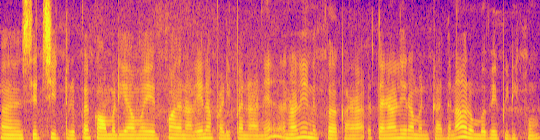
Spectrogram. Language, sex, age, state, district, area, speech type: Tamil, female, 18-30, Tamil Nadu, Mayiladuthurai, urban, spontaneous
